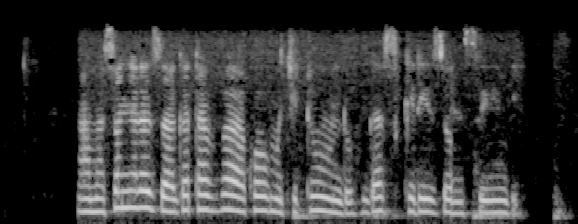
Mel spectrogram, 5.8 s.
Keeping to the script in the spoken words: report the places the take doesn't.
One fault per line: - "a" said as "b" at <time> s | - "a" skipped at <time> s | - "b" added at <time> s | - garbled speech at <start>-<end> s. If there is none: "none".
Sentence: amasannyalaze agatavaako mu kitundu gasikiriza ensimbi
none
